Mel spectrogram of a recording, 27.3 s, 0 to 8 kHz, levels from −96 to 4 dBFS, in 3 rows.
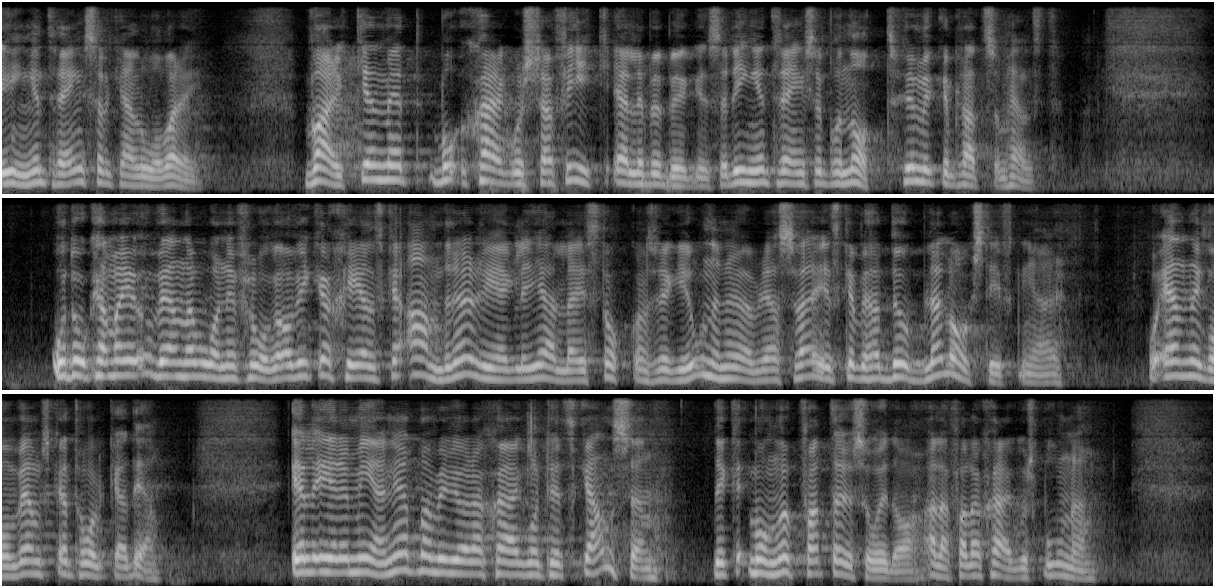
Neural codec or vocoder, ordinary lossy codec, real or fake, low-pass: codec, 44.1 kHz, 7.8 kbps, DAC; none; fake; 7.2 kHz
